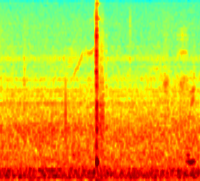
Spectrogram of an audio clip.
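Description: Steady low outdoor background rumble, with one sharp click about halfway through.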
